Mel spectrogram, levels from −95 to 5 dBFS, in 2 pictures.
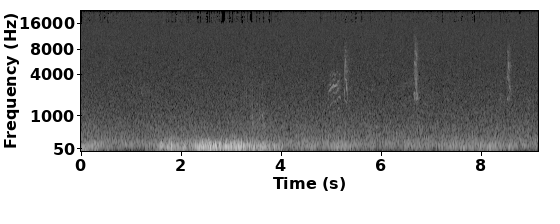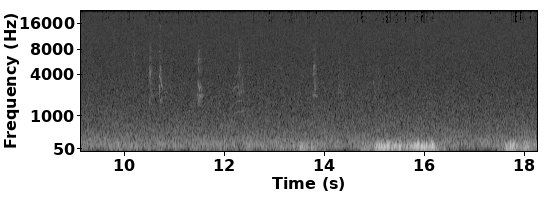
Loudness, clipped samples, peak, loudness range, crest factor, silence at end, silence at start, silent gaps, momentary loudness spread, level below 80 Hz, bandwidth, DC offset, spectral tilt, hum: -35 LUFS; under 0.1%; -14 dBFS; 10 LU; 20 dB; 0 s; 0 s; none; 15 LU; -40 dBFS; over 20 kHz; under 0.1%; -5.5 dB/octave; none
